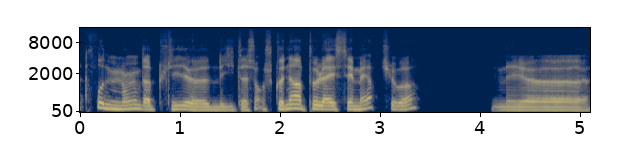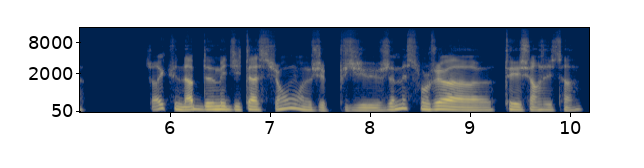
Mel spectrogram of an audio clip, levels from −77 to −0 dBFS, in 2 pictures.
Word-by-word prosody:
trop 215 - -1
de 180 - +2
noms 160 +2 +2
d'appli, 145 0 0
heu, 125 -3 +3
de 125 - -3
méditation. 125 +2 -3
Je - - -8
connais 160 +3 +4
un 180 -1 +7
peu 165 +3 0
l'ASMR, 145 +4 +4
tu - - -5
vois? 155 +8 -1 0.7
Mais, 125 -1 -3
heu, 115 -1 +2 0.6
c'est 135 - -11
vrai 175 - -2
qu'une 135 -8 -4
app 130 +3 +2
de 135 0 +1
méditation, 135 +4 -1
heu, 115 - -5
j'ai 110 -1 -6
p 90 - -26 0.2
j'ai 105 0 -5
jamais 135 +12 -3
songé 145 -3 -1
à 115 -4 +2
télécharger 120 -2 -3
ça. 115 -1 -9
130 Hz, 180 wpm, -23 LUFS, 120-150 Hz, 0.7 s, un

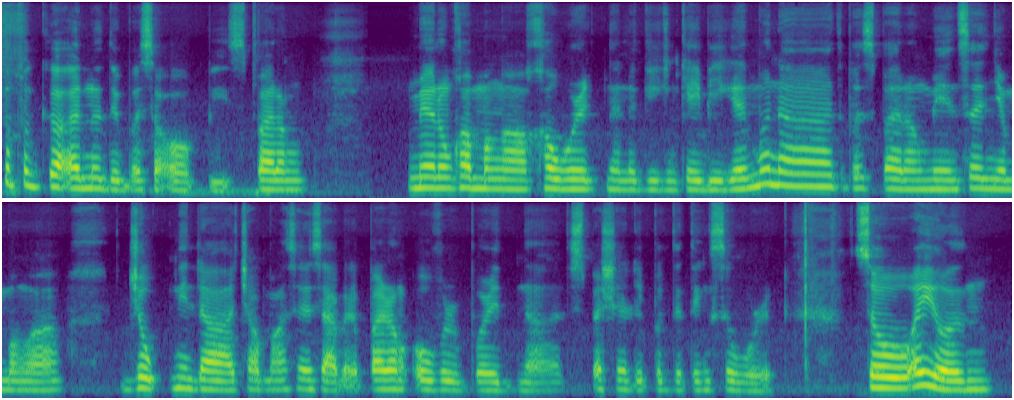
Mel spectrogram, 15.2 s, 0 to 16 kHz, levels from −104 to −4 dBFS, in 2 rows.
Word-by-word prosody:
kapag 255 -5 -2
ka 215 -2 +4
ano 195 0 +2
'di 170 -2 -4
ba - - -4
sa 170 - -1
office 155 -2 -7
parang 170 -1 +1 0.8
meron 200 0 +2
kang 200 -2 +3
mga 180 -1 0
ka-work 180 -2 +2
na 175 -2 -5
nagiging 165 -1 -8
kaibigan 170 +3 -1
mo 270 - +2
na 230 -3 +2
tapos 195 -1 -8
parang 175 -1 -1
minsan 175 +2 -2
yung 175 -1 -2
mga 165 +1 -4 0.5
joke 190 +1 0
nila 175 -4 +1
tsaka 175 +1 -5
mga 170 +1 -7
sinasabi 175 -1 -1
nila - - -23
parang 175 0 +3
overboard 160 -2 -3
na, 75 +1 -10
specially 175 -1 -5
pagdating 160 0 -11
sa - - -3
work. 145 -1 -9 0.6
So 200 -2 +7
ayun, 175 -6 +6
175 Hz, 145 wpm, -22 LUFS, 170-195 Hz, 0.8 s, So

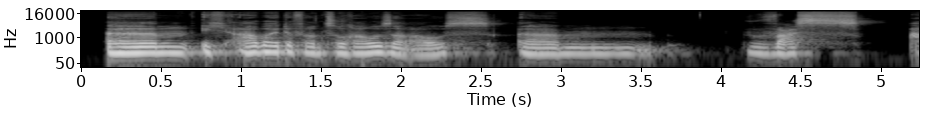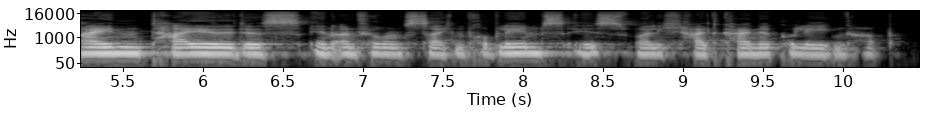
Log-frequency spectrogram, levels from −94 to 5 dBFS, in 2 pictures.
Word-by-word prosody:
Ähm, 170 0 +6
ich 195 0 -3
arbeite 185 +2 +3
von 170 -3 -3
zu 170 -1 -2
Hause 165 -5 +1
aus, 150 +4 -6
ähm, 155 0 -5 0.5
was 160 -3 -2 0.2
ein 165 0 +4
Teil 160 0 +4
des, 155 0 0
in 155 -2 -3
Anführungszeichen, 155 -2 -4
Problems 165 +1 -2
ist, 160 -1 -7
weil 150 -1 -4
ich 150 0 -11
halt 145 -1 -4
keine 150 0 -2
Kollegen 150 -2 -6
habe. - - -17
160 Hz, 125 wpm, -22 LUFS, 155-165 Hz, 0.5 s, Ähm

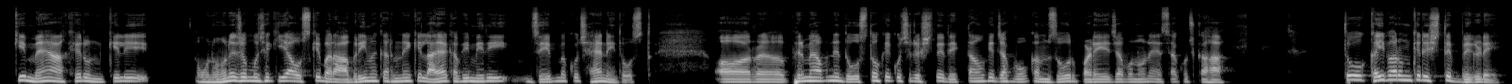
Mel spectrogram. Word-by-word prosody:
कि 195 0 +2
मैं 150 -3 +3
आखिर 155 +1 +1
उनके 135 -1 -2
लिए 155 0 -1 0.6
उन्होंने 115 +10 +2
जो 170 0 +4
मुझे 165 0 +1
किया 165 0 +1
उसकी 150 +4 +1
बराबरी 125 -1 +2
में 160 0 +2
करने 150 +1 -1
के 155 - -4
लायक 145 0 +3
अभी 145 +1 +1
मेरी 150 +2 +1 0.4
ज़ेब 120 +3 -2
में 155 - -3
कुछ 155 -5 -5
है 135 +3 +3
नहीं 115 -7 -1
दोस्त। 100 +1 -5 0.7
और 120 -1 +1
फिर 130 - +6
मैं 165 0 +4
अपने 170 +2 +2
दोस्तों 125 +5 0
के 175 - -2
कुछ 160 -2 -3
रिश्ते 150 +2 -1
देखता 115 +2 -4
हूँ 145 +1 -1
कि 165 - 0
जब 140 -2 -1
वो 120 +1 -4
कमज़ोर 130 +1 -1
पड़े, 120 +1 0
जब 120 0 -4
उन्होंने 120 +2 -5
ऐसा 115 +2 -5
कुछ 120 +1 -10
कहा, 110 -2 0 1.3
तो 210 0 +4
कई 185 +4 +6
बार 210 0 +4
उनके 205 0 +2
रिश्ते 190 0 +2
बिगड़े, 115 - -1
140 Hz, 195 wpm, -23 LUFS, 120-160 Hz, 1.3 s, फिर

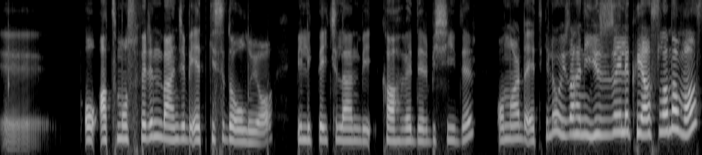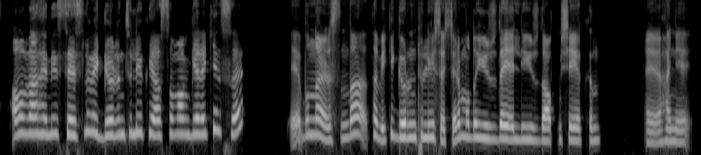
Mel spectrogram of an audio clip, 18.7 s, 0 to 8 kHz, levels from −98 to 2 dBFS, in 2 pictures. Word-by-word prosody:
eee, 470 0 -13 0.6
o 205 - +3
atmosferin 225 +4 +2
bence 215 0 +2
bir - - +1
etkisi 210 +2 -1
de 215 - +3
oluyor. 180 0 -1 0.3
Birlikte 210 0 -1
içilen 195 -1 -2
bir 185 -2 -5
kahvedir, 195 -1 -1
bir 200 - -9
şeydir. 205 - -3 0.3
Onlar 220 +2 -2
da - - -3
etkili. 230 - -4
O 335 - +1
yüzden, 290 +1 +1
hani, 290 -1 +1
yüz 280 +2 +1
yüzeyle 330 +3 +2
kıyaslanamaz 330 - +5
ama 300 +3 +1
ben, 300 0 +3
hani, 295 0 -2
sesli 285 +4 +1
ve 320 - +3
görüntülüyü 285 +4 -1
kıyaslamam 290 0 -1
gerekirse, 290 +2 0 0.7
eee, 250 - -3
bunlar 280 -1 +1
arasında 230 +8 -1
tabii 245 -9 -3
ki 265 +1 -7
görüntülüyü 240 0 +2
seçerim. 200 +4 -2
O 245 - -2
da 245 - +3
%50 220 -2 +2
%60 200 0 -1
yakın, 200 +1 -3 0.6
eee, 170 -1 -4
hani, 185 -2 -5
235 Hz, 145 wpm, -35 LUFS, 205-290 Hz, 0.7 s, kıyaslanamaz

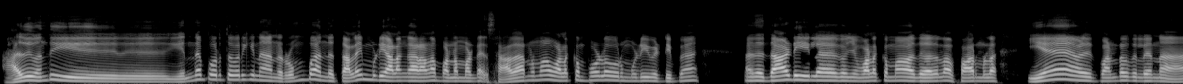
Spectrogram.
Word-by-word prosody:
அது 145 +7 +4
வந்து, 215 +5 -3 1.3
என்ன 165 +9 -6
பொறுத்தவரைக்கும் 220 -1 -2
நானு 170 -5 -1
ரொம்ப 205 +9 -6
அந்த 170 -3 -3
தலைமுடி 205 +4 +1
அலங்காரம்லாம் 170 0 +2
பண்ண 155 -1 0
மாட்டேன். 155 +1 -3
சாதாரணமா 190 +7 0
வழக்கம் 180 +1 -3
போல 195 +1 -1
ஒரு 180 - -6
முடி 165 +1 -4
வெட்டிப்பேன். 160 +5 -5 0.5
அந்த 180 +1 +1
தாடில 195 0 +4 0.2
கொஞ்சம் 165 -2 -2
வழக்கமா 175 +1 -1
அது 160 -1 0
அதெல்லாம் 165 +1 0
பார்மலா 155 0 +1 0.5
ஏன் 235 +2 +4
அது 180 -2 +2
பண்றது 175 +3 -2
இல்லன்னா, 155 -2 -1
175 Hz, 140 wpm, -22 LUFS, 160-195 Hz, 1.3 s, அது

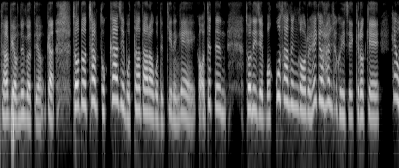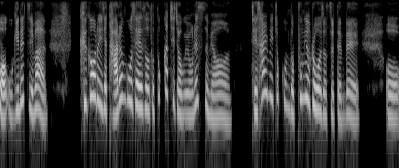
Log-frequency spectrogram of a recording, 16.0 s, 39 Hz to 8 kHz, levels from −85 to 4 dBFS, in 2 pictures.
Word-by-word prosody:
답이 200 +1 +4
없는 195 +3 +1
것 180 -2 +1
같아요. 170 +1 -4
그러니까 - - +5 0.4
저도 285 +2 +7
참 325 +2 +5
'독하지 300 +5 +4
못하다.'라고 225 -2 +3
느끼는 180 +1 -6
게 190 -4 -3
그 - - -3
어쨌든 260 -7 -2 0.4
저는 255 -1 +5
이제 215 -3 +1
먹고사는 295 - +2
거를 225 -3 +2
해결하려고 305 -7 0
이제 205 0 -3
그렇게 200 -3 0 0.3
해 - - -1
와 340 - +6
오긴 210 +5 -6
했지만 250 - -1 0.6
그거를 330 +2 +2
이제 255 -2 0
다른 280 - +1
곳에서도 265 -8 -1
똑같이 370 - -6
적용을 205 0 -5
했으면 195 - -7 0.4
제 230 - -1
삶이 385 - -3
쪼끔 315 -6 -10
더 230 - -2
풍요로워졌을 245 - -2
텐데 185 -1 -7 0.5
어 190 -2 -4
235 Hz, 350 characters per minute, -21 LUFS, 200-305 Hz, 0.6 s, 저도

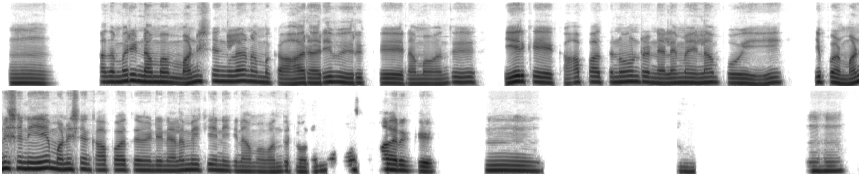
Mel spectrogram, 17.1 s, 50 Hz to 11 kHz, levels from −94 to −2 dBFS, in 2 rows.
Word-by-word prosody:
ம். 135 -1 -1 0.6
அந்த 165 0 +2
மாரி 190 +3 +4
நம்ம 165 0 +4 0.2
மனுஷங்களா 180 +4 +1
நமக்கு 155 -4 -2
6 140 +1 +1
அறிவு 160 +3 +1
இருக்கு. 140 -1 -4 0.2
நம்ம 125 0 -2
வந்து 140 +5 -3 0.5
இயற்கைய 170 -1 +4 0.2
காப்பாத்தணுன்ற 160 +3 0
நிலைமைல்லாம் 145 +2 +1
போயி 135 -3 0 0.6
இப்ப 160 -2 +1
மனுஷனையே 205 +4 +5
மனுஷன் 180 -1 0
காப்பாத்த 165 0 -1
வேண்டிய 155 -1 -1
நிலைமைக்கு 165 +2 0
இன்னைக்கு 145 -3 -3
நாம 130 -1 -4
வந்துட்டோம். 125 -1 -3
ரொம்ப 145 +4 -5 0.2
மோசமா 165 +2 -1
இருக்கு. 140 -4 +1 0.7
ம். 150 -2 +1 1.4
ம். 125 -2 -5 1.2
ம்ஹ்ம். 140 +1 -1
155 Hz, 105 wpm, -20 LUFS, 140-165 Hz, 1.4 s, மனுஷனையே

